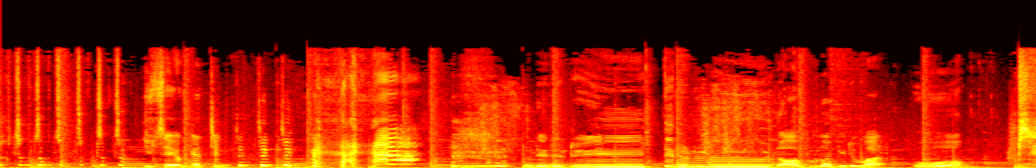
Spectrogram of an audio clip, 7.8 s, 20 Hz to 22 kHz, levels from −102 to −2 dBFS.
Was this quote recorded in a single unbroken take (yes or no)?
yes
